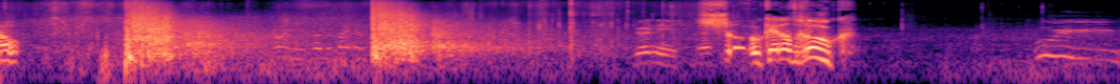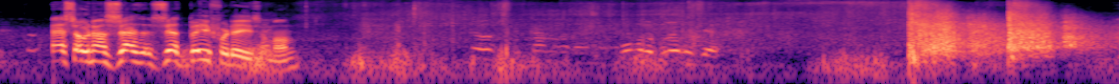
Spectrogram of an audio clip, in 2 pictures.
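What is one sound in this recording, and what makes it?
Firecrackers bang loudly outdoors, a few times.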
